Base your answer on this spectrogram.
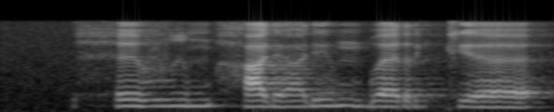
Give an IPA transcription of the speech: h e˨ v i˨ m h a˨ ɾʲ a̤˨˦ ɾʲ e̤˦ m b ɛ˨ r kʲ ɛ˨

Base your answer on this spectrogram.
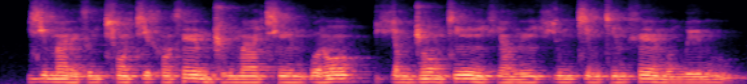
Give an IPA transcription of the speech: ʑ e m ã ɾ ɛ̃ s ɯ m t͡ɕʰ ɔ̃ t͡ɕ ɛ x ɔ̃ s ɛ̃ː m ɖ͡ʐ u m ãː t͡ɕʰ ẽː m ɓ ɔ ɾ ɔ̃ | ç a m ɖ͡ʐ ɔ̃ m t͡ɕ ẽː ç ã v ẽː ç ɯ m t͡ɕ ɛ m t͡ɕ ẽ m x ɛ̃ː m ɤ m w eː m u

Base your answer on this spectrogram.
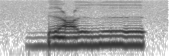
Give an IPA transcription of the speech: ɡ͡b o ɭ u w u

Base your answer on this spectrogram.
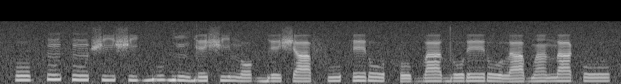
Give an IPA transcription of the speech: o˦ k ũ˦ k ũ˧ ʃ i˧ ʃ i˧ ɡ͡b u˦ ɡ ĩ˦˨ ɡ e˧ ʃ i˧ n ɔ˨ ɡ͡b e˨ ʃ a˨ f u˨˦ h e˦ ɾ o˦˨ h o˨ b a˧ d o˧ ɾ e˦ ɾ o˦˨ l a˨˦ b ã˦ n a˦ k o˦

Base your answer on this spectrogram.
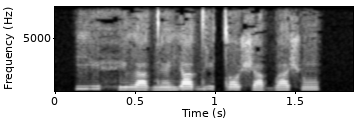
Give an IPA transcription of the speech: j i˦ h i˧ l a˧ d ɛ̃˧ j a˦ d i˦˨ t ɔ˧ ʃ a˨ b a˧ ʃ ũ˦

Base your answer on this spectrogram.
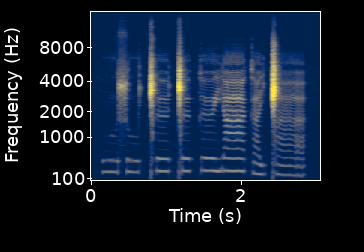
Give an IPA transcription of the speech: w u˨ s uː˨ ǀʰ øː˦ ǀ ø˦ k øː˦ j aː˦ k a˨ j ǁ aː˨

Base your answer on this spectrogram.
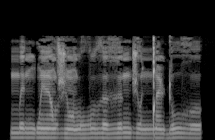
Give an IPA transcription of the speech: m e ŋ w ẽ lˠ ʒ õ lˠ ṳ lˠ ð ʏ ɣ ʏ ŋ ʒ ʊ ŋ͡ǃ ɐ̃ ɭ ɖ u ɣ ʊ

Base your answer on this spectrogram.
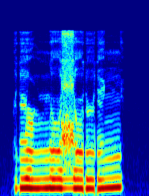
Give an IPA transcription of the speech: ɾʲ ø ɳ n ɯ ɮ ɯ ɾ y ɾ i ɲ

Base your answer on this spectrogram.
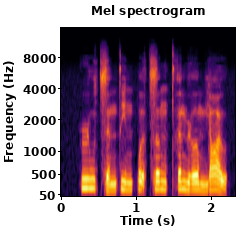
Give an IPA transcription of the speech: ɻ u˥˩ t͡s ə˧˥ n t̪ i˧˥ n p ɤ̰˨˩ t͡s ɤ˥˧ ŋ t̪ʰ ə˥˧ n ɻ ɤ˥˧ m j ɑ˥˩ ʊ̯

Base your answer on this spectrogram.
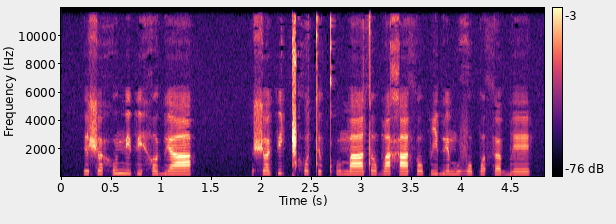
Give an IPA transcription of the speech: ɪ ʃ œ h u mʲ e pʲ e h ɤ bʲ a | ʃ œ pʲ e ǁʰ o t ɪ kʷʼ œ m a t ɤ b a x a θ o p i bʲ a m u v o p ɤ θ œ b e

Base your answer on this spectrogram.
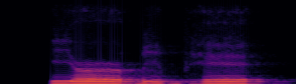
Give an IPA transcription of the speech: j ə˞ ɓ i bʱ ɪ

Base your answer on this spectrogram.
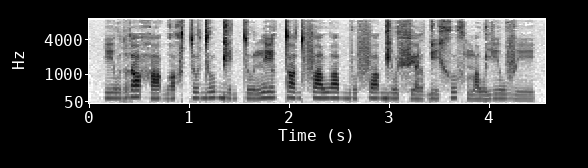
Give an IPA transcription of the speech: i˨ w r ɔ˦ h ɒ˨ ɡ ɔ˨ x t u˧ d u˦ ɡ i˨ d t u˨ n i˦ l t ɔ˦ d f ɒ˧ w ɔ˧ b u˨ f ɔ˦ ɡ i˧ w fʲ ɒ˨ l ɠ i˨ x u˦ x m ɒ˨ w j i˧ w v i˨

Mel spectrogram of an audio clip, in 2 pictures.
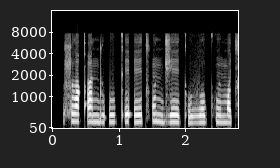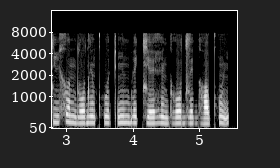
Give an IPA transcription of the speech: ʂ ɤ qʼ ɛ n d u ʔ u kʼ e ʔ e t͡sʼ õ n d͡ʒ e kʼ u v o kʷʰ ẽ m ɒ t͡ɕ i x ɤ n d o d ẽ kʷʰ e kʼ ĩ m b e t͡ɕ e ɦ ẽ ɡʱ o d͡z e ɡʱ ɒ kʷʰ ĩ

